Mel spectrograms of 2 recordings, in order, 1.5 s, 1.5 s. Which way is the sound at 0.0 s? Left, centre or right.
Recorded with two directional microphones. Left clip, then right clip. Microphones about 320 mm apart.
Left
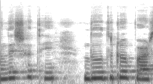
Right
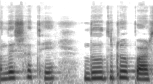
Centre.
